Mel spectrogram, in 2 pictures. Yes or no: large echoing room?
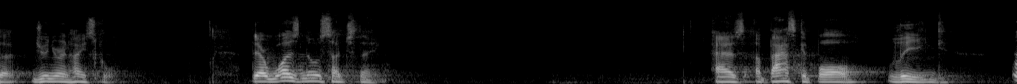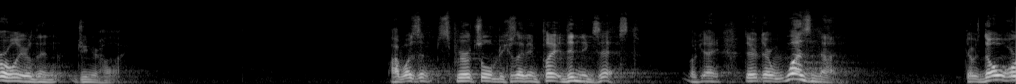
yes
